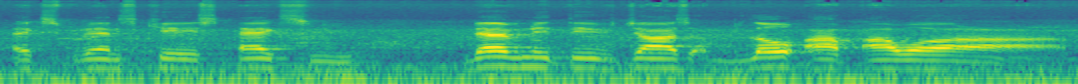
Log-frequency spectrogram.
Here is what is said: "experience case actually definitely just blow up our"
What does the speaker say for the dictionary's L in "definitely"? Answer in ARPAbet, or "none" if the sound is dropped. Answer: none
